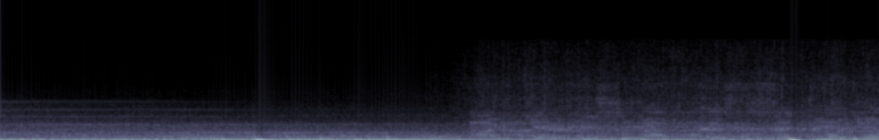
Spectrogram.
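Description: Low, steady drone of an ominous film-trailer score, with a deep boom hit about a second in. From about halfway, the noise of a large crowd fades in over it.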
